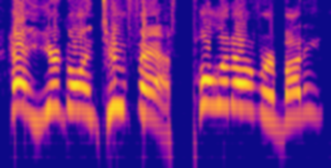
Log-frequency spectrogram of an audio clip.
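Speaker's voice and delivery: retold road rage at a fast driver; yelling at drivers. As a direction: scold the speeding car through the windshield. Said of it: "I start yelling at the other cars".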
